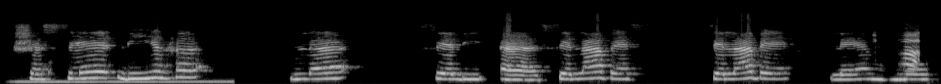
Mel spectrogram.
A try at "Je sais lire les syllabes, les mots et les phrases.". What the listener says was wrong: S ▁不 发 音 ，syllable。 Phrase。 这 个 ▁S ▁那 个 中 间 发 ▁z ▁音 ， 这 个 ▁S ▁要 注 意 ， 前 面 后 面 都 是 元 音 发 ▁z ▁phrase。 phrase ▁对 ▁S ▁不 发 音 。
